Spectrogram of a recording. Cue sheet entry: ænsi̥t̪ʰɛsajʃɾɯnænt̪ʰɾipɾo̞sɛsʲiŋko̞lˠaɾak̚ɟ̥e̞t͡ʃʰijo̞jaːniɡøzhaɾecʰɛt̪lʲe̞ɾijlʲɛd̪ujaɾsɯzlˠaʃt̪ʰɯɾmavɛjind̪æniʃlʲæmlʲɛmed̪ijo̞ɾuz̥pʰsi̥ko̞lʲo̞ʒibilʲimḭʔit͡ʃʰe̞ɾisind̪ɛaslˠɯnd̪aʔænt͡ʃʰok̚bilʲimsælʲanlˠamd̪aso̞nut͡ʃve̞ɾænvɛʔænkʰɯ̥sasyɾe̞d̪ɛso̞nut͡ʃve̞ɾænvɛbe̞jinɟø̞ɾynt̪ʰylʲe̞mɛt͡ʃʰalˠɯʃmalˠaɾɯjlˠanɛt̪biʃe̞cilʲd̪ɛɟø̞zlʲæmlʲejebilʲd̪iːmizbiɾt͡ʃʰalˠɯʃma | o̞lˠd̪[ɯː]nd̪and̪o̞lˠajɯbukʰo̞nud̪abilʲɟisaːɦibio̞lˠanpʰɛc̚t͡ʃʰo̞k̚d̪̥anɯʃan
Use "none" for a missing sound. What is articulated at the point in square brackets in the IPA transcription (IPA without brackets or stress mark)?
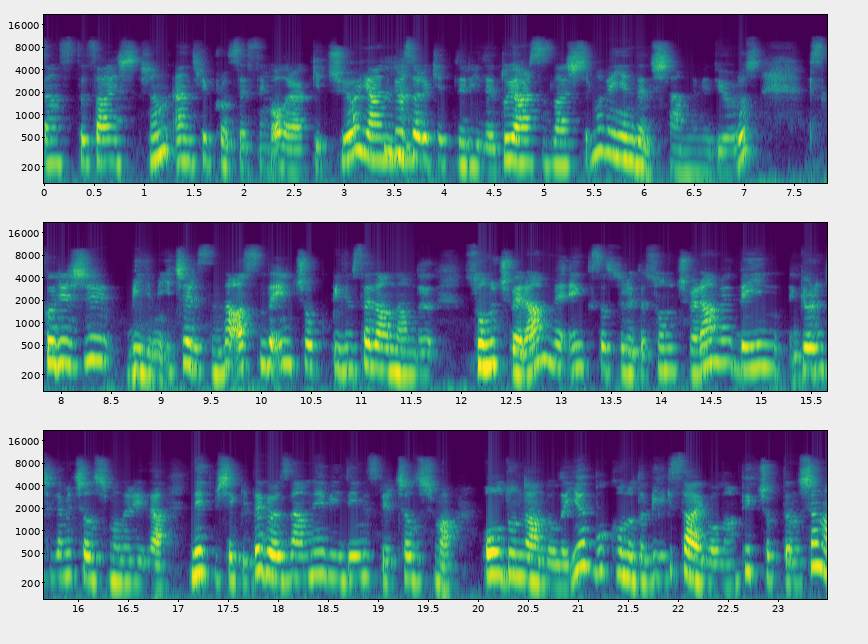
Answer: uː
